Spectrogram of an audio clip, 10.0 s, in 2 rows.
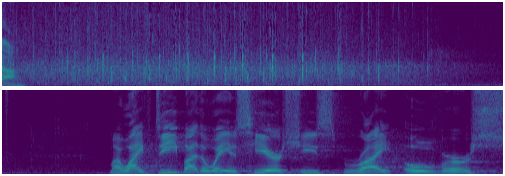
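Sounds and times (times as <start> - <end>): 
speech: 0.0 - 0.3, 6.1 - 10.0
crowd applauding: 0.0 - 4.8.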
